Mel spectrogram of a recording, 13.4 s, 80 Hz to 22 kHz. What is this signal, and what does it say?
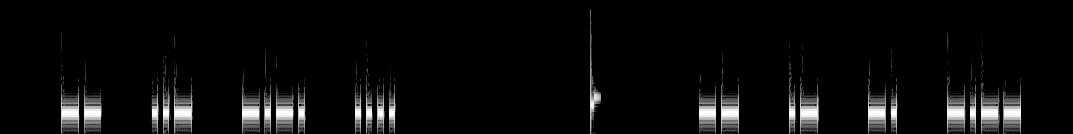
Morse code, heard as a keyed tone, about 17 wpm, spaced as for 10 wpm, 700 Hz. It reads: MUCH MANY
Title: 3x Character Spacing - Top 500 Words - 17wpm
